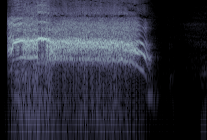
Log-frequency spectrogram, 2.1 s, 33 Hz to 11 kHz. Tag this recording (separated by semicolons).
666moviescreams; Horror; Screaming; Grito; Cridant; Scream; Susto; Mujer; asustada; Ensurt; Woman; Espantada; Gritando; Frightened; Dona; Crit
